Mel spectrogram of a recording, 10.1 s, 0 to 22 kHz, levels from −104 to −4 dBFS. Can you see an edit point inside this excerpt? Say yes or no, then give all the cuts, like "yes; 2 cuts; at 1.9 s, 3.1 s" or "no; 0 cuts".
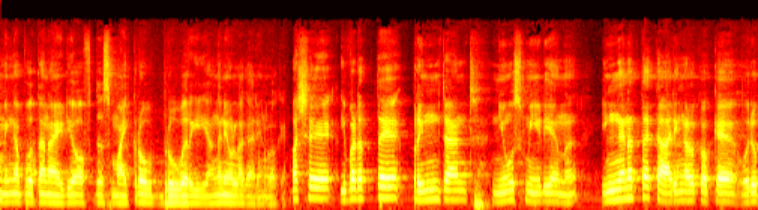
yes; 2 cuts; at 3.7 s, 4.5 s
